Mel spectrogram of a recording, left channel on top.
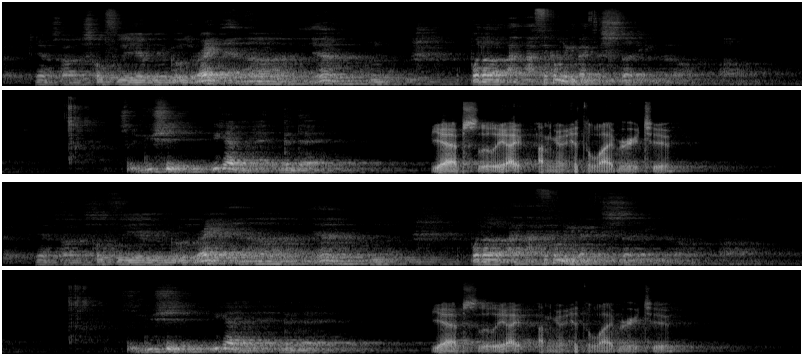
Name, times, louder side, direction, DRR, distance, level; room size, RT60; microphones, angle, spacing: voice 1, 0.3-4.4 4.7-6.9 7.2-7.4 9.2-11.2, left 1 dB, 75° left, -3 dB, 2.6 m, -32 dB
voice 2, 12.3-14.7, left 5 dB, 40° left, 16 dB, 0.6 m, -30 dB
27.5 x 13.0 x 9.9 m, 2.1 s
head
